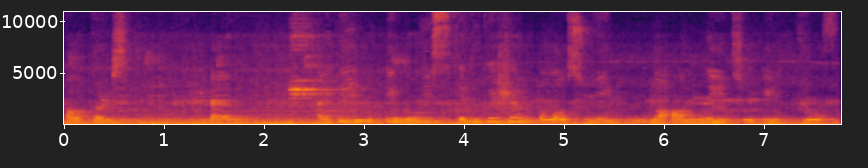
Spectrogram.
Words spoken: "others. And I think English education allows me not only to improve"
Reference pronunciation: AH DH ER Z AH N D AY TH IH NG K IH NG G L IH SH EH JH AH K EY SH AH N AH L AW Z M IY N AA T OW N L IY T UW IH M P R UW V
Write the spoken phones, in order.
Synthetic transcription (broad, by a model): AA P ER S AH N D AY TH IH NG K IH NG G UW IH S EH JH AH K EY SH AH N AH L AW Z M IY N AA T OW N L IY T UW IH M P R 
